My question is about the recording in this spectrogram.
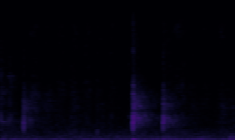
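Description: Chalk writing on a chalkboard: faint scratching with a few short taps of the chalk, the sharpest a little past halfway and another right after it.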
